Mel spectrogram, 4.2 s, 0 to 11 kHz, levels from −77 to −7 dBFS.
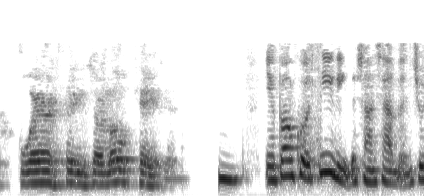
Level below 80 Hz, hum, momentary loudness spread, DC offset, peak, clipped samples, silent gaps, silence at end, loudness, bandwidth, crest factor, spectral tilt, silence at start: -68 dBFS; none; 9 LU; under 0.1%; -8 dBFS; under 0.1%; 2.04-2.18 s; 0 s; -23 LUFS; 5.8 kHz; 14 dB; -11 dB/octave; 0 s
